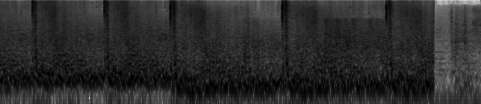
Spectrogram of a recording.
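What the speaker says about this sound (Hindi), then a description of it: "इजराइल ताबड़तोड़ गोले दाग रहा है। चप्पे चप्पे पर बम बरसा रहा है।" Artillery shells fired and exploding in Gaza during the Israel-Hamas war: a dense run of loud booming blasts, several sharp reports at roughly one-second intervals over continuous rumble, then a sudden drop to quieter background.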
